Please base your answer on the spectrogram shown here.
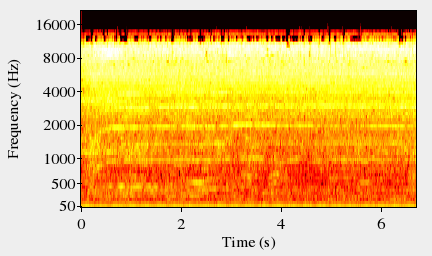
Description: And behind the treatment-room doors, the quiet hum of dental equipment fills the air.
